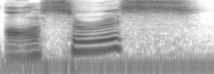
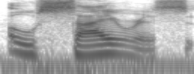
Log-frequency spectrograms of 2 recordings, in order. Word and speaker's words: Osiris: the god osiris as osaurus is that what it was yeah he's supposed to say osiris but he pronounces it ulcerous i must not have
